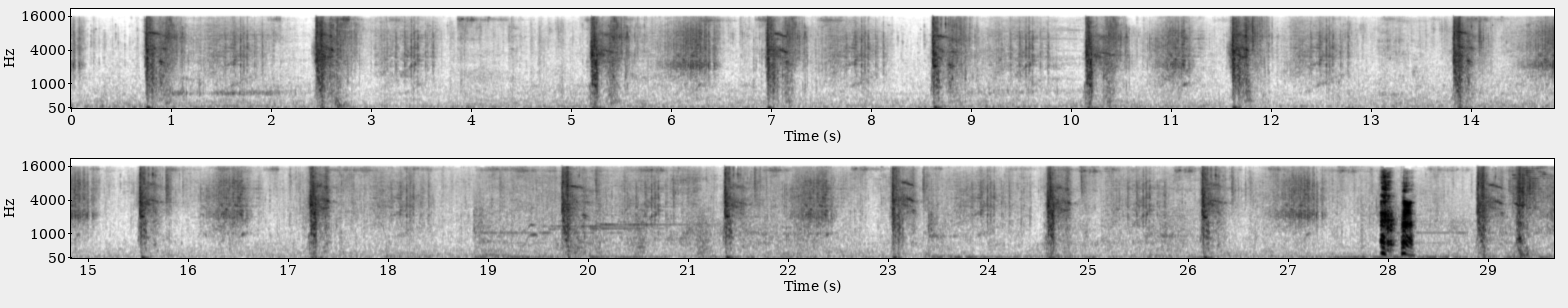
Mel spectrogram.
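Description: A pickaxe strikes rock in a slow, steady rhythm.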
